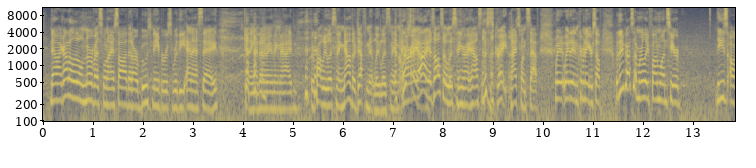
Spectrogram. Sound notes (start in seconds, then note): 3.6 laughing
